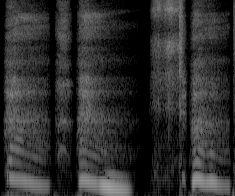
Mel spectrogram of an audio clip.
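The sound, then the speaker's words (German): A person demonstrates a physiological sigh, meant as two short inhales and one long exhale. Several breathy, voiced exhalations fall in pitch, with quick noisy intakes between them, and the longest breath comes in the middle. “ja, und das ist genau dieser physiologische Seufzer. Also das sind zwei kurze Einatmer und ein langer Ausatmer”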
